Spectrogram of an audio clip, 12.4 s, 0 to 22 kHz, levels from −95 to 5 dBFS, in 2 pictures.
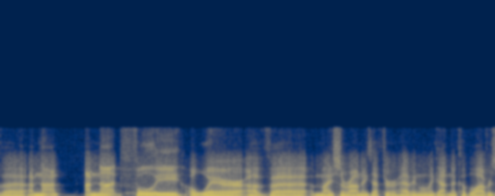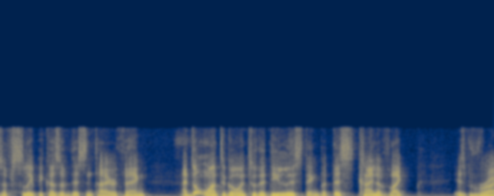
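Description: Speech, carried over G.722 wideband telephone coding with nothing above about 7.7 kHz and a faint upper-band hiss and slight low-band graininess that fit the 48 kbit/s mode. From 6.81 to 8.81 s, between "couple hours of sleep" and "to go into the", pre-emphasis is left on. A CD-style 50/15 µs treble boost goes unreversed, lifting 10 kHz about 8 dB above 1 kHz, so that stretch turns thin, bright and sibilant.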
